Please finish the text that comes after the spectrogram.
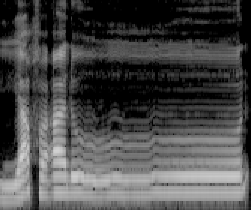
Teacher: বলে এরকম ভাবে অক্ষ ইয়াফালু পেশের পরে ওয়াও সাকিন আর এখানে যদি থামেন বা ওয়াকফ করেন তাহলে এই সাকিনটা নুনের উপরে দিয়ে তিন আলিফ টেনে পড়তে হবে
